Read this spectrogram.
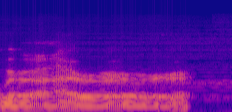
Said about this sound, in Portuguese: Você consegue escutar que parece ressoar um barulho maior vindo desse corredor abaixo de vocês. Né? E esse barulho é, de novo, barulho de. É, esse barulho de zumbis, né?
